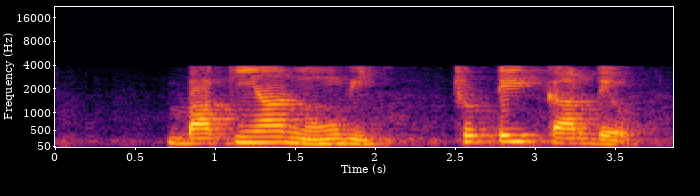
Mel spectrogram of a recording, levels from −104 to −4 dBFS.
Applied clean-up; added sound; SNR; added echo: none; none; none; none.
